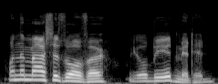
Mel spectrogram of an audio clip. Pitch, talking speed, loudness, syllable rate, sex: 155 Hz, 220 wpm, -15 LUFS, 6.0 syllables/s, male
